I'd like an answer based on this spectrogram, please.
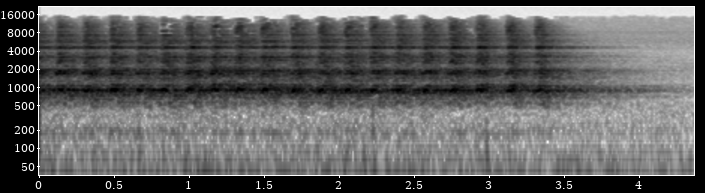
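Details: Lemur producing a rapid, raucous pulsed call, about three pulses per second, harsh and harmonic, held for several seconds before fading out.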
